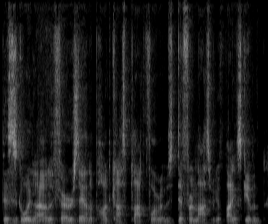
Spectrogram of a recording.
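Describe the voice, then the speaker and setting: An Irish man hosts a live sports podcast. His voice sits a little on the low side. He talks casually and conversationally. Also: level tone, quick pace. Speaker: podcast host.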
